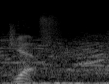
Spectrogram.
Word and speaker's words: Jff: Sports San Diego but the spelling of his name j FF which is in fact pronounced Jeff so we just want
